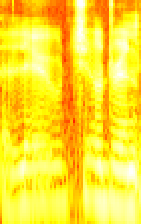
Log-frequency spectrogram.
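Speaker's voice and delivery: put-on creepy older man voice. Retelling how an older man opened the car door: imitating a terrifying older man's voice. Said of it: "has this voice that's a little terrifying".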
